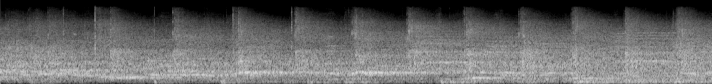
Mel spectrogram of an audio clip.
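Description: Players clap hands rhythmically.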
